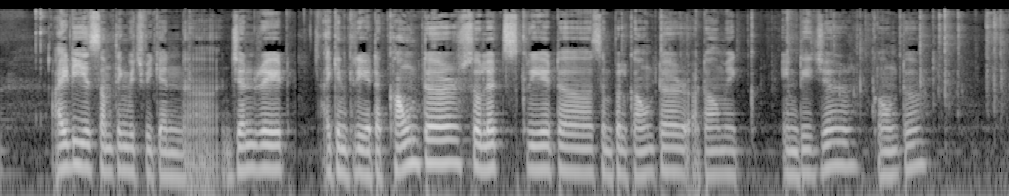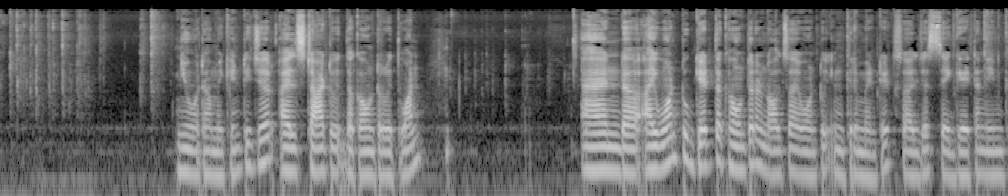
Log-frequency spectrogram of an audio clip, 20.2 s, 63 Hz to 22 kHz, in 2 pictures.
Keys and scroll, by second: 8.6 Return.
